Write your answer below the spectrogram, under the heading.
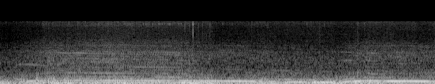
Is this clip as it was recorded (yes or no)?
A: yes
